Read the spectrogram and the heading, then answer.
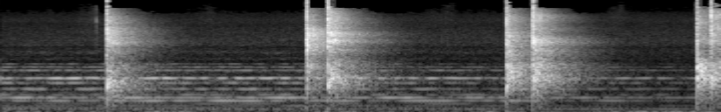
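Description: A slow clap: four sharp, loud handclaps spaced about a second apart, a couple of them slightly doubled, over a steady low humming background with no talking.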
